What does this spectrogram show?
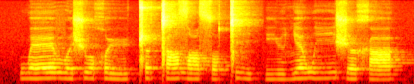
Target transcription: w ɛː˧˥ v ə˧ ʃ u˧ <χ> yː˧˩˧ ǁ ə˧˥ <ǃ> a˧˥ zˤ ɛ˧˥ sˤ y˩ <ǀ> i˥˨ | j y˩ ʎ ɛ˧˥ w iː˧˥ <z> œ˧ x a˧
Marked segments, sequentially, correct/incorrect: correct, incorrect, correct, incorrect

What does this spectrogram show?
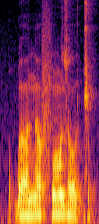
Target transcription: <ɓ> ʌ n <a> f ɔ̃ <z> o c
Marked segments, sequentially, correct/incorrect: correct, incorrect, correct

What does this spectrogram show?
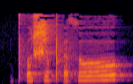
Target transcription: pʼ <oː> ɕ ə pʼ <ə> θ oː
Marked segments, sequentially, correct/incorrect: incorrect, correct

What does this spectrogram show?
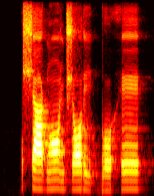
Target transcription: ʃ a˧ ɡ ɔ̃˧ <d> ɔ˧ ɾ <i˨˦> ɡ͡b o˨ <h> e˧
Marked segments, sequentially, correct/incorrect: incorrect, incorrect, correct

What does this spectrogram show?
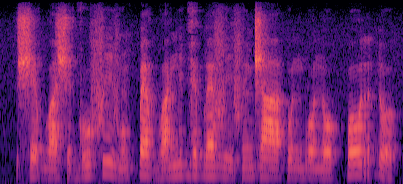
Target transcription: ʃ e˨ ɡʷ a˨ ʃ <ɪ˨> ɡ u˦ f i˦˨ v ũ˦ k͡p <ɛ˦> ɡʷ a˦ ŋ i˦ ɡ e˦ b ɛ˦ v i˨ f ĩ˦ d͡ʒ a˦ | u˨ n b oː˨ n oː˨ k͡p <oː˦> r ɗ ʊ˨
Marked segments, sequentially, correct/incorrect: correct, incorrect, correct

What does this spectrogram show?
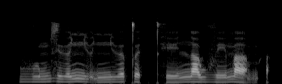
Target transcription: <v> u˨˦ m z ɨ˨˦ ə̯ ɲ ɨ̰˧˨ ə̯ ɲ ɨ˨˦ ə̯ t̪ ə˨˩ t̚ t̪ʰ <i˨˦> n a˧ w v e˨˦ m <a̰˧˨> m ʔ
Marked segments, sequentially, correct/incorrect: correct, incorrect, correct

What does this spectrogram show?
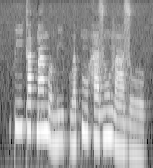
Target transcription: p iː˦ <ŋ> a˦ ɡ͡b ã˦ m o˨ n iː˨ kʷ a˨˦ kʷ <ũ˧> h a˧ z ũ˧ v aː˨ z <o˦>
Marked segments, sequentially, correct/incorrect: incorrect, correct, incorrect

